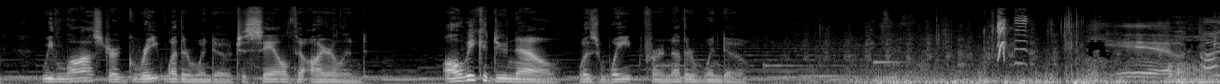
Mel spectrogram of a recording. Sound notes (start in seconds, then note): 9.9 chew toy squeak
